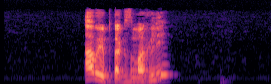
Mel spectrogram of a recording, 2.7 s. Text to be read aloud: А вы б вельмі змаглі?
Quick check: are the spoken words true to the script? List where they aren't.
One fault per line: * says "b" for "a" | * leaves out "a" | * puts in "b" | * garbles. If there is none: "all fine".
* says "так" for "вельмі"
